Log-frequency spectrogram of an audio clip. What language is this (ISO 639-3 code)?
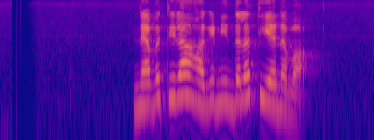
sin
